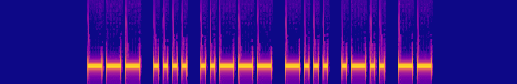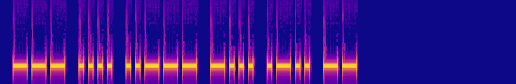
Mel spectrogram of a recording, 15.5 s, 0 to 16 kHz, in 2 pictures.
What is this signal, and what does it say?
Morse code, heard as a keyed tone, about 17 wpm, 700 Hz. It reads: OH2BLM OH2BLM
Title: DXCC-100 Call Signs - 6 Characters - Repeated 2x - 17wpm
